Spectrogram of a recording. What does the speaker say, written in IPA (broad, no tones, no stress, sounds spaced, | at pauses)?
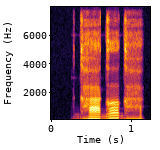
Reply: ɡʱ a ɡ ʌː ɡʱ a̤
